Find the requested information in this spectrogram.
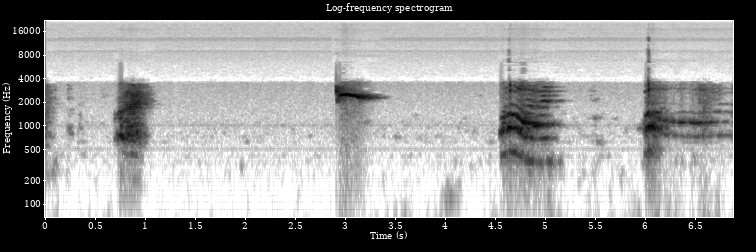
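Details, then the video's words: Grey parrot kept in foster care, chattering in the morning: scattered single calls separated by silence, a short squawk, a thin high whistle, then two richer mimic-like syllables. "Zhivago having a morning chat"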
